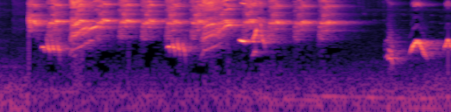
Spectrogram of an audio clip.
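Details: White-rumped shama singing vigorously (gacor): a loud, dense torrent of rapid chattering and whistled notes, several per second, followed by a pause and a few ringing rising whistles.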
